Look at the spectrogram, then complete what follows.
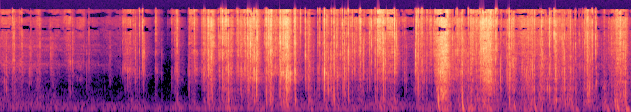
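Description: Foil wrapper of a baseball card pack being torn open and crinkled: a dense crackle that starts about a second in and runs until just before the end.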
